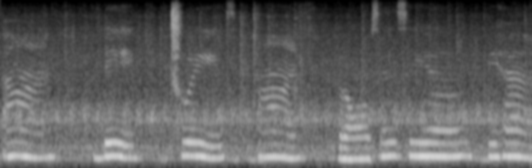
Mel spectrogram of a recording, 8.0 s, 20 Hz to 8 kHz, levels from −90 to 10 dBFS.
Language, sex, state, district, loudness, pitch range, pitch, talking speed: English, female, Andhra Pradesh, Sri Satya Sai, -14 LUFS, 210-235 Hz, 225 Hz, 70 wpm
